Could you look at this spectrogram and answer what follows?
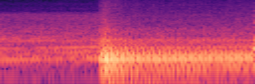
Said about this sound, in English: You are liable for any damages to the vehicle, so please stop the car, or at least slow down.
